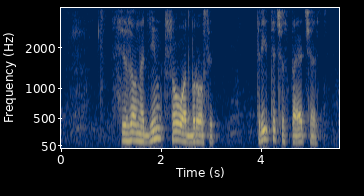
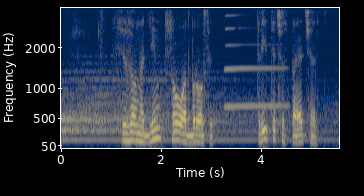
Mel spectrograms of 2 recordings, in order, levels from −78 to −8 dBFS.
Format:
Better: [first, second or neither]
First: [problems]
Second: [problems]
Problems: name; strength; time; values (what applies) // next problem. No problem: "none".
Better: first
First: none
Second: background sound (Gong + Wind instrument, woodwind instrument); 10 dB below the speech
